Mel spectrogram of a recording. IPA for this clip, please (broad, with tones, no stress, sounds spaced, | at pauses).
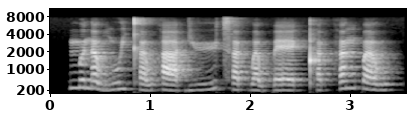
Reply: m ɵ˧ n ɐ˨˩ w ŋ uː˥ j kʰ ɐ˨˥ w h aː˨ k̚ j yː˨˥ t͡sʰ ɐ˨ k̚ w ɐ˨˩ w p ɛː˨ k̚ pʰ ɐ˨ k̚ h ɐ˥ ŋ p ɐ˧ w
